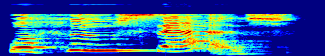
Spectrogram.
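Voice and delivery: put-on slow, high and loud child's comeback; a sulky kid pushing back hard; defiant retort. A narrator's reading. Russell talks back in story.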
